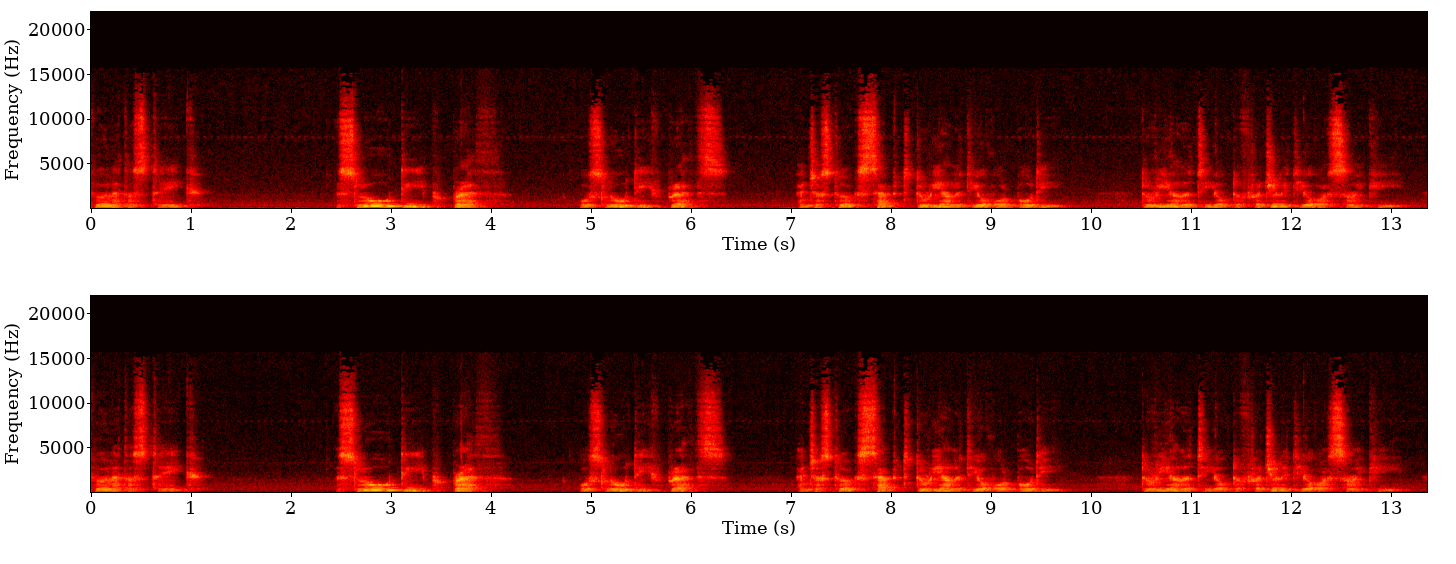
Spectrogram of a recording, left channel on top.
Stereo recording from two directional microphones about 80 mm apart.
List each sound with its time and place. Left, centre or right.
0.0 s speech: centre
2.4 s speech: centre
